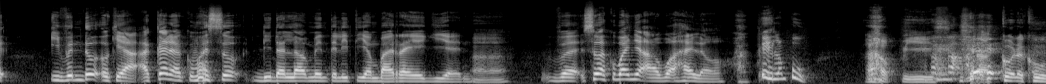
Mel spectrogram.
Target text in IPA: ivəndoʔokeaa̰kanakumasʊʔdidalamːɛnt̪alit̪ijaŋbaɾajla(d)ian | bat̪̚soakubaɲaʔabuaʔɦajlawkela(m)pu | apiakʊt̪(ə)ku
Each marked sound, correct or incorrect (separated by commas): incorrect, correct, incorrect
